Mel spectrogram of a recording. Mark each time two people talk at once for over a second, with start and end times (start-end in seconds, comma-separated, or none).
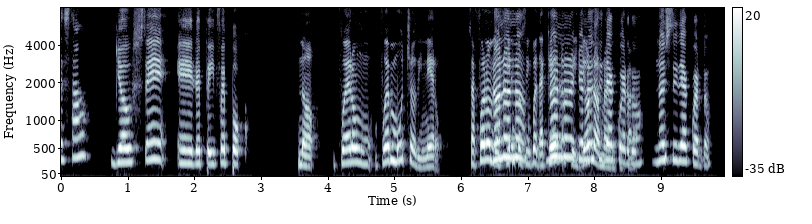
6.4-8.7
